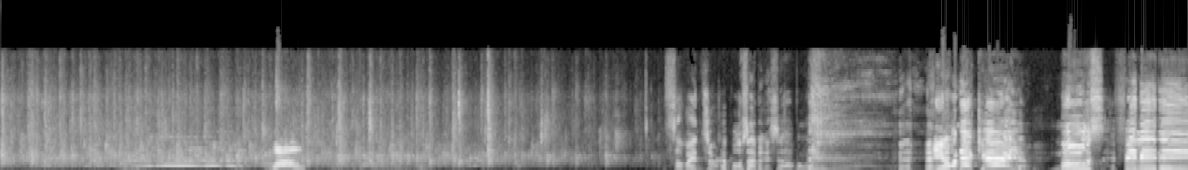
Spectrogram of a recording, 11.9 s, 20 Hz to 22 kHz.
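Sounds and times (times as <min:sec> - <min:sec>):
audience applause: 0:00.0 - 0:07.0
speech: 0:02.6 - 0:03.2, 0:06.7 - 0:11.8
laughter: 0:08.1 - 0:09.6.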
